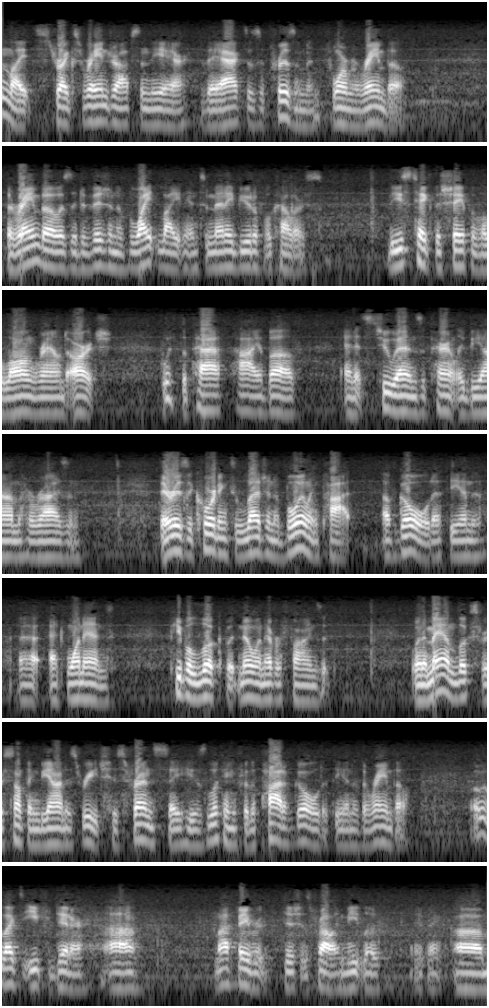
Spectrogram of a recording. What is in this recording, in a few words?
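maryland, International Dialects of English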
